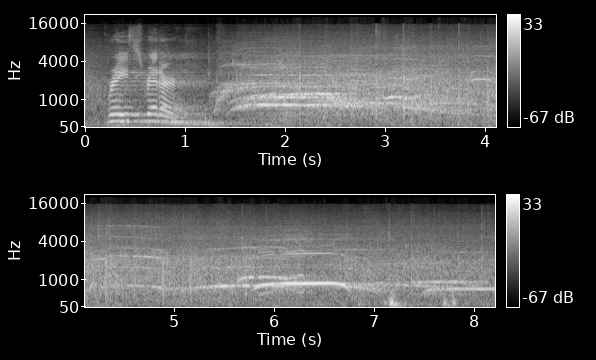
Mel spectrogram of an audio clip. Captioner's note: cheering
